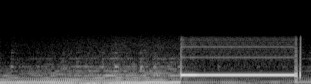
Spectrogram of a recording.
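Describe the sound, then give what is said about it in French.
A low rumble of background noise gives way to a single steady electronic telephone ring tone, loud, holding for about a second before cutting off abruptly with a click. “Allez, la première sonnerie.”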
